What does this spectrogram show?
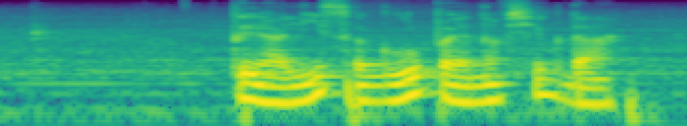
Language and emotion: Russian, neutral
